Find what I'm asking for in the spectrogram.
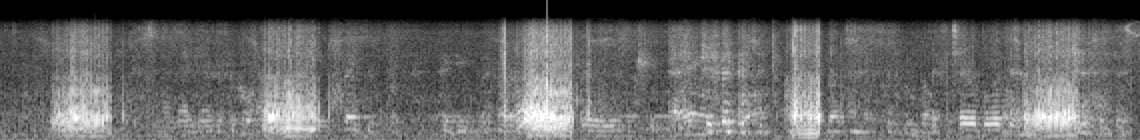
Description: my aunts pug snoring on my lap... quite funny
